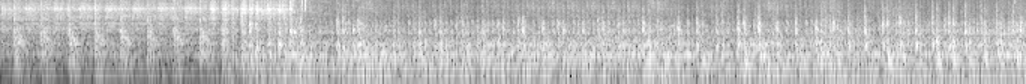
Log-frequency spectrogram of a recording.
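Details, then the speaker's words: Modern diesel tractor restarted after running out of fuel and refuelling catches after cranking and runs with an uneven, lumpy beat that slowly settles as air bleeds from the fuel system. "there you go you can hear the air work its way through there is the fuel started to get back up into the system again but no more complicated than that"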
